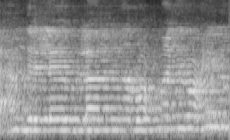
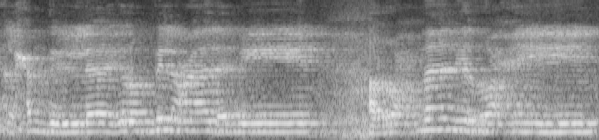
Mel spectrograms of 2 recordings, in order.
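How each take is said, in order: First: It is recited quickly without pausing between verses. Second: It is recited slowly, pausing after each verse. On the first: The speaker calls it wrong. "হুজুর তাড়াতাড়ি পড়েন" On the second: The speaker calls it right. "থেমে থেমে"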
